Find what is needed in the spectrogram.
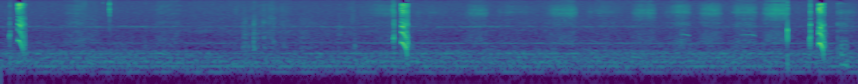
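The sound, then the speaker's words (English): A newborn baby hiccuping: a few short, sharp hics spaced seconds apart, with two landing close together near the end, over a quiet, steady background hiss. “we started hearing a little noise come out of the baby. Could it be? Yes, it was indeed. He was hiccuping.”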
